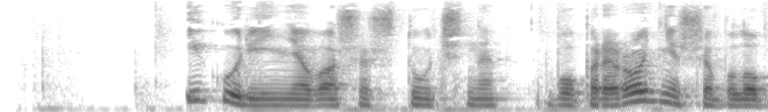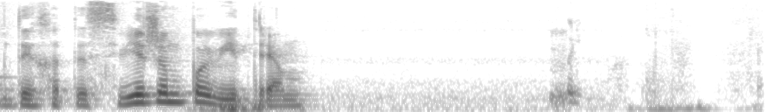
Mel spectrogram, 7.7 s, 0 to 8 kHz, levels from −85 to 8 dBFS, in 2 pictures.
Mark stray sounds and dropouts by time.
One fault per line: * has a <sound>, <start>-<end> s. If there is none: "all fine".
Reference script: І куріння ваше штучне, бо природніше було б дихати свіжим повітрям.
* has a laugh, 6.6-6.7 s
